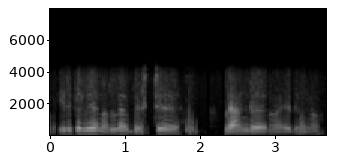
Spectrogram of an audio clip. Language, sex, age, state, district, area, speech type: Tamil, male, 18-30, Tamil Nadu, Namakkal, rural, conversation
